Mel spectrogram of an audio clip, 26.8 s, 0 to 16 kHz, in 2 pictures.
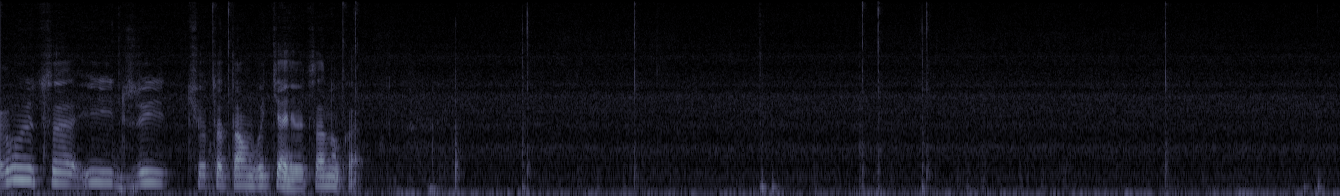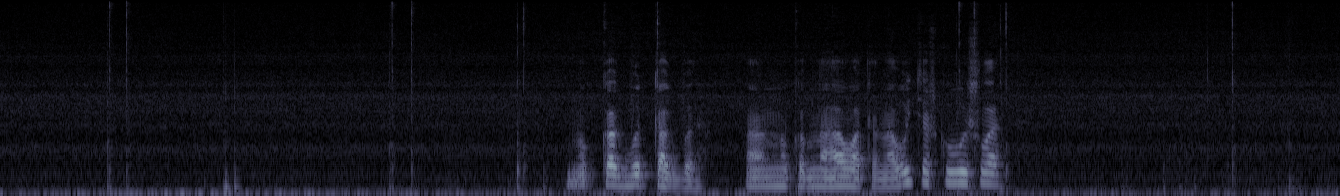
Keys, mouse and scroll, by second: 1.3 g, 3.5 click, 5.4 middle click, 7.8 g, 9.3-10.6 scroll up 1, 10.6-11.6 middle drag, 13.1 r, 15.6 g, 18.8-20.0 middle drag, 21.5 g, 23.5-25.8 middle drag.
